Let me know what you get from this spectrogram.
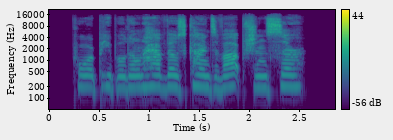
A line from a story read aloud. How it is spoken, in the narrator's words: Walter said hoarsely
